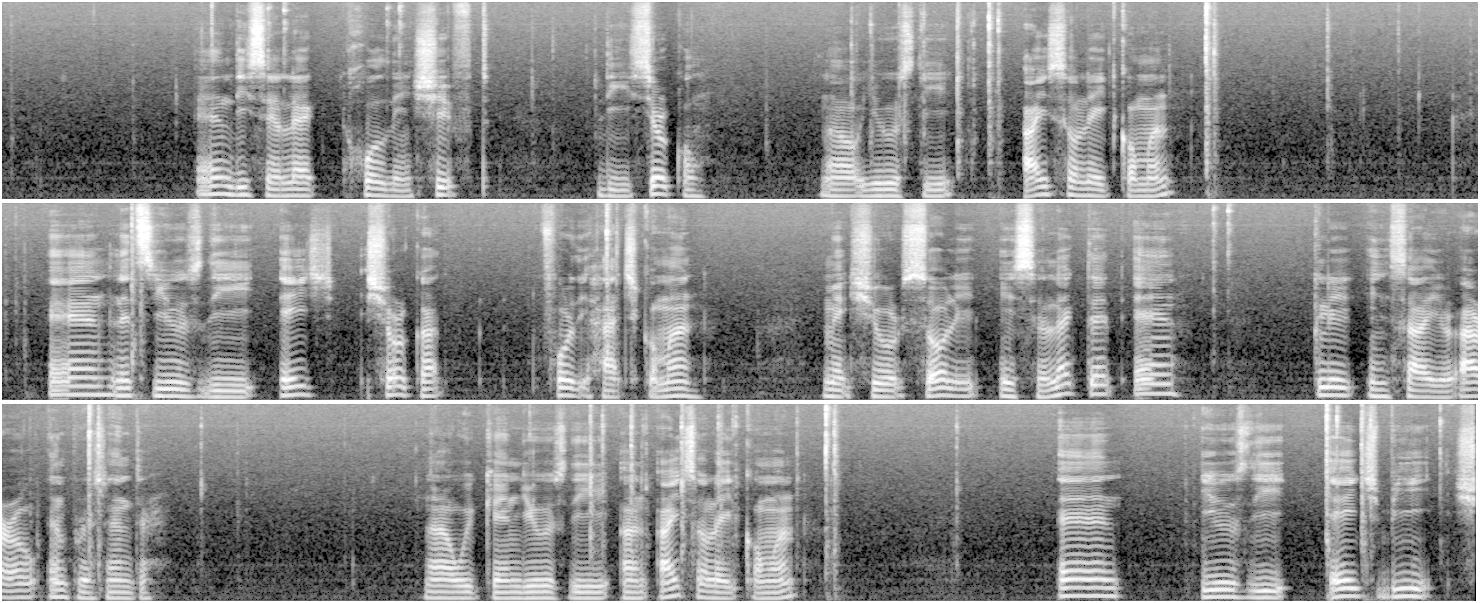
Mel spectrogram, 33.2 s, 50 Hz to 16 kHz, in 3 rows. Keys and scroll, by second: 6.5-7.5 typing, 9.2 Return, 12.2 h, 15.7 Return, 22.9 Return, 26.7-27.7 typing, 28.4 Return, 31.9-32.7 typing.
